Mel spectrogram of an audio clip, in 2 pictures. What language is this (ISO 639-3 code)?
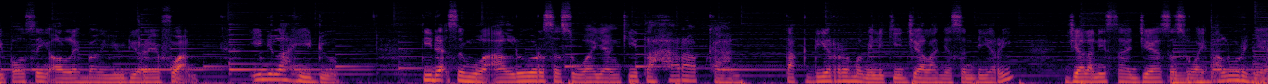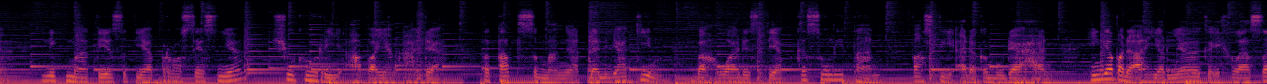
ind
